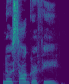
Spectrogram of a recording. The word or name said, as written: nosography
